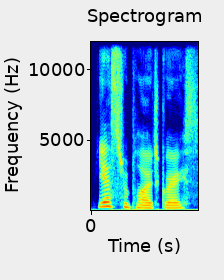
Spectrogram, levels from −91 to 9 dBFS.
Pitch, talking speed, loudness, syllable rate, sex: 220 Hz, 170 wpm, -19 LUFS, 5.5 syllables/s, female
